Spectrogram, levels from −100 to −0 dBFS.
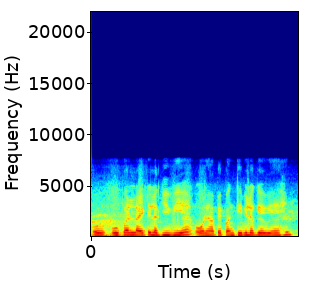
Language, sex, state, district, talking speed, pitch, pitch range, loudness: Hindi, female, Uttar Pradesh, Shamli, 200 wpm, 220 Hz, 210-225 Hz, -13 LUFS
